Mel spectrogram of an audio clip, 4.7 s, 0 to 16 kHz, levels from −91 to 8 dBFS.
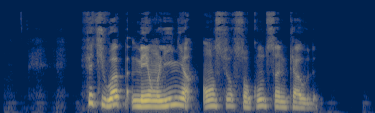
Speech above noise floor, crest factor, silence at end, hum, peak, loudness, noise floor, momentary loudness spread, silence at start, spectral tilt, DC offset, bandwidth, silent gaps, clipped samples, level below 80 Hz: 52 dB; 18 dB; 0.75 s; none; -6 dBFS; -24 LUFS; -75 dBFS; 12 LU; 1.1 s; -6.5 dB/octave; under 0.1%; 11.5 kHz; none; under 0.1%; -70 dBFS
